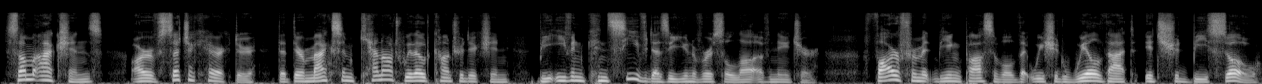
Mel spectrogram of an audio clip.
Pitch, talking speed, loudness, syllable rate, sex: 140 Hz, 170 wpm, -20 LUFS, 4.9 syllables/s, male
